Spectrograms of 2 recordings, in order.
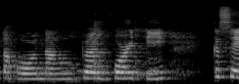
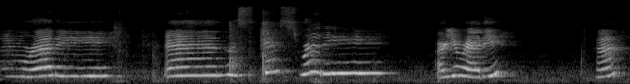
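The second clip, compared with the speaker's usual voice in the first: high, slow, louder sing-song; 6 semitones higher, 5 dB louder, much slower than usual. Real, not acted. Excited baby talk.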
